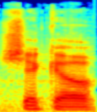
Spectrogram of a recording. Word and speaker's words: Chico: Or no, it's pronounced Chico, because apparently he got all the chicks.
